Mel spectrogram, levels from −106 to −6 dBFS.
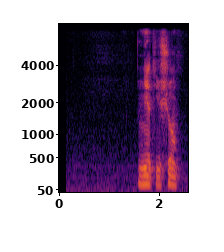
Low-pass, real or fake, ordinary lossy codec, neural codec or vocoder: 7.2 kHz; real; none; none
